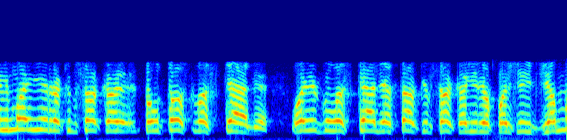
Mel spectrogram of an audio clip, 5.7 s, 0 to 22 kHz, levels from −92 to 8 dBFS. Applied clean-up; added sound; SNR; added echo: none; none; none; none.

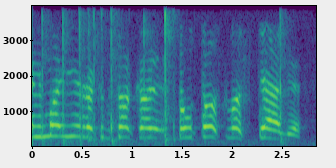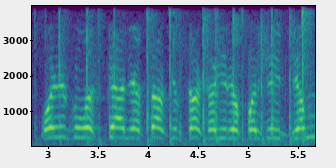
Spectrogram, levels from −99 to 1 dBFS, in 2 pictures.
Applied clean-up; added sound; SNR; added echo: none; Computer keyboard; 17 dB; none.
